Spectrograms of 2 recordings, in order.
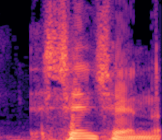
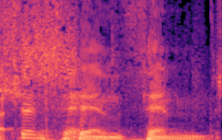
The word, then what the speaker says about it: Shenzhen: Shenzhen, o sea, Shenzhen.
